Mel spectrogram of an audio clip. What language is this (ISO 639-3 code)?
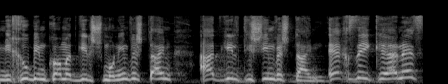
heb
